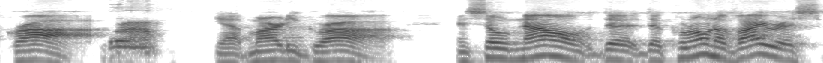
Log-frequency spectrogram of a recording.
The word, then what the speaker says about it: Mardi Gras: So the festival that you talk about is in the French is Mardi Gras. So like we said, we don't pronounce the S in French. So gras is pronounced gras. Yeah, Mardi Gras.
